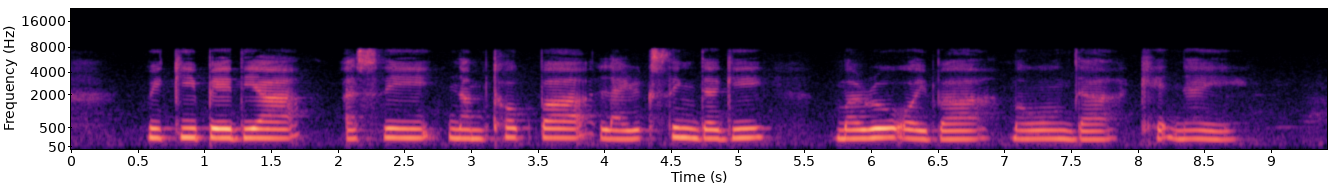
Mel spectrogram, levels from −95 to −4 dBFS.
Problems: background sounds at intervals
